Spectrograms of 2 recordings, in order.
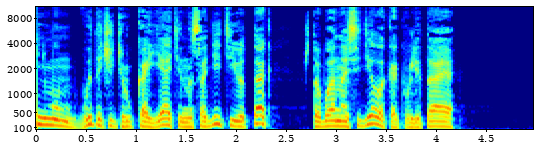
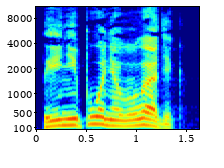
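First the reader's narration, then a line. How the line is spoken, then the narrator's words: Sighing. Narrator (Russian): вздохнул Андреев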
